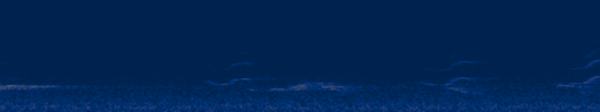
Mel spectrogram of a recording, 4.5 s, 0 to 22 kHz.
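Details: Male and female tawny owls exchange calls at a nest box in the small hours of 23 March 2015. Low level hoot-like tones alternate with several upward-sweeping kewick notes.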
